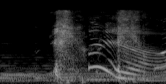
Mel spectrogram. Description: Yep thats definitely a video of many instances of sneezing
